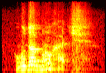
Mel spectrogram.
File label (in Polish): "ludobruchac", kurpiow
